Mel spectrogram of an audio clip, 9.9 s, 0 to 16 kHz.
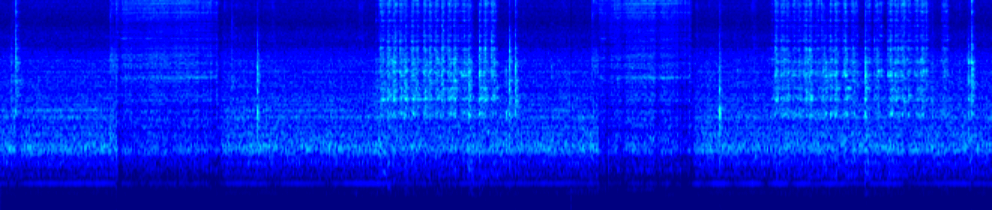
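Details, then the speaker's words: YesWelder MIG250 Pro MIG welding aluminum in manual mode above 21 volts: a smooth, even hiss with a faint steady hum in runs of a few seconds per bead, a stable, well-set spray arc. "that's that's the sweet spot guys so you get yourself up above 21 volts in manual mode then just start playing with the speed"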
